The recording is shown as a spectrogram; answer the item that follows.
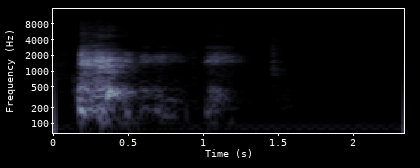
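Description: A person clearing their throat in a quiet courtroom: one loud, rough clear about a quarter second in, followed by two softer short ones.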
